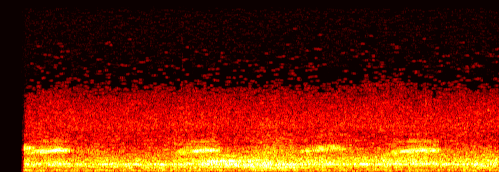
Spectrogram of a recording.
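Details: Perez's frog, known locally as rana común, in a February amphibian roundup; four short, grating croaks spaced about every second and a half, faint against a steady wash of broadband background noise.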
